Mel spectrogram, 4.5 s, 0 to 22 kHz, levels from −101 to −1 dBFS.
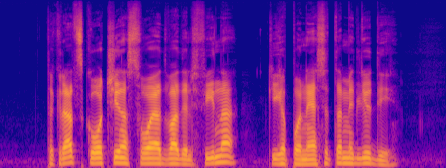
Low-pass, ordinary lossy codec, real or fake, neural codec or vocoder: none; none; real; none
